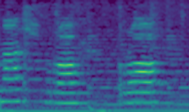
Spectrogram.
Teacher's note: Lanjut, nasroh ro yang dibaca tafhim atau tebal. Jadi ro ini harus dibaca tebal karena ro berharokat fathah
